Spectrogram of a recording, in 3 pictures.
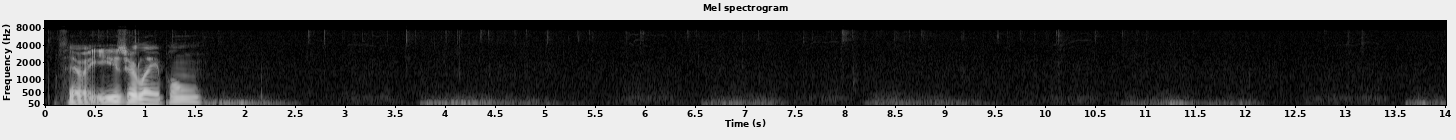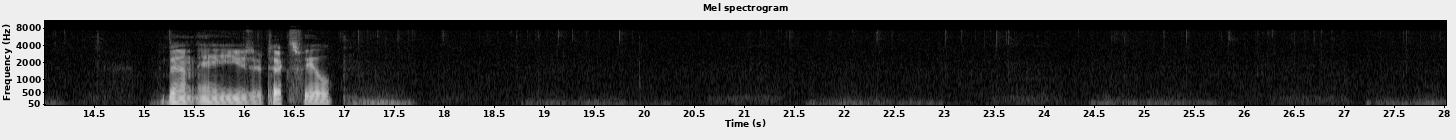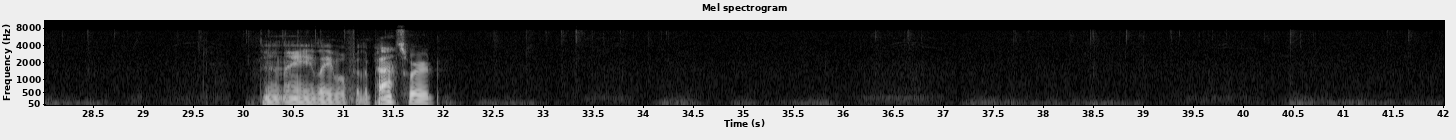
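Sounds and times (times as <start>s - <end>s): computer keyboard typing clicks: 2.5s - 11.0s, 16.6s - 20.1s, 21.0s - 28.9s, 32.5s - 33.8s, 37.6s - 40.7s.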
